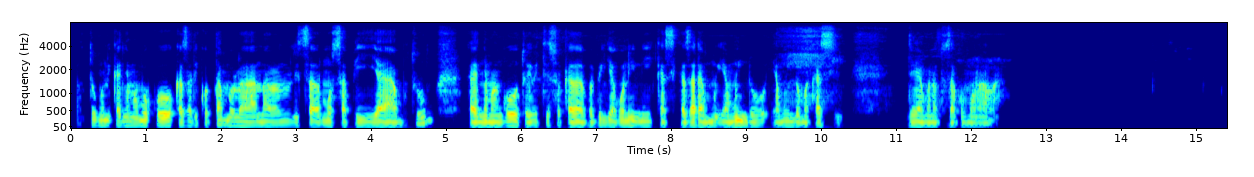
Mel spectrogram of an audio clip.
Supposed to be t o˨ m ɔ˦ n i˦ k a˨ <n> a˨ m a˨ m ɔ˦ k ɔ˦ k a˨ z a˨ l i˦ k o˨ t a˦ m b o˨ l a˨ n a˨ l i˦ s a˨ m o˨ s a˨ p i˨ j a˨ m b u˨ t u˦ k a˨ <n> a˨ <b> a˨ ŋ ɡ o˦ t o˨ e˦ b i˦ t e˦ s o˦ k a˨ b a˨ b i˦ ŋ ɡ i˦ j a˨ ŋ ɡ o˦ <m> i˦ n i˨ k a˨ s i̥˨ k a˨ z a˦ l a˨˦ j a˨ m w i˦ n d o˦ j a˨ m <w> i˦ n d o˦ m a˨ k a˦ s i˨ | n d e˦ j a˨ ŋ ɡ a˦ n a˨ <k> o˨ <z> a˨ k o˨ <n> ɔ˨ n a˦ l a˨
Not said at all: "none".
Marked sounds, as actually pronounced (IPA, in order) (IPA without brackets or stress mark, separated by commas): ɲ, ɲ, m, n, w, t, z, m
